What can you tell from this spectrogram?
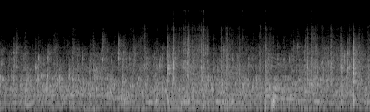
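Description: Pot boiling on a gas stove: a steady bubbling hiss, with a couple of light knocks from pots or utensils near the end.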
